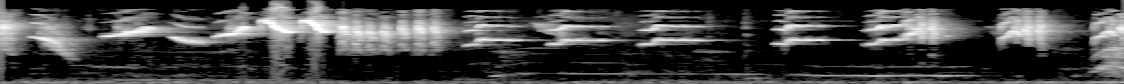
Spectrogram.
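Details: Sulingan gunung, or tledekan, the Indonesian hill blue flycatcher, in full song. Twisting high whistles open the song, followed by a paced series of paired chirped notes repeated about every half second. A faint low hum sits in the background.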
